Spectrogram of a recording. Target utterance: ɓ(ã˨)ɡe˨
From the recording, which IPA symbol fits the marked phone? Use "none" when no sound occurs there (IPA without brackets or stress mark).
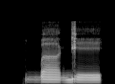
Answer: a˨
